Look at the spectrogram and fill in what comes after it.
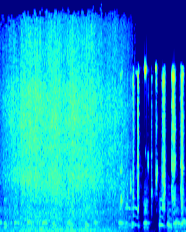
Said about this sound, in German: Schnatter, Achtung, kleines Gänslein, tu dir nicht weh.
